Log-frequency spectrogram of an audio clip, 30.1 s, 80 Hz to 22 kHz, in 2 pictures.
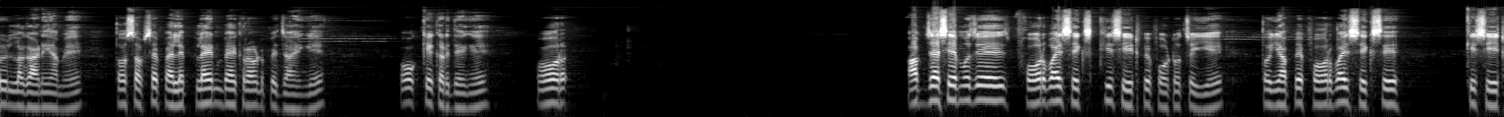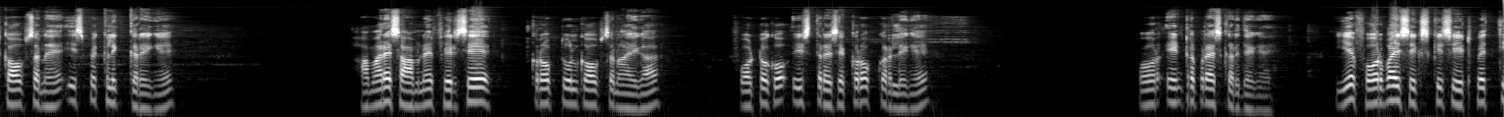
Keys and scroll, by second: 5.8 ctrl+-, 19.3 ctrl+-, 29.9 ctrl+=.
